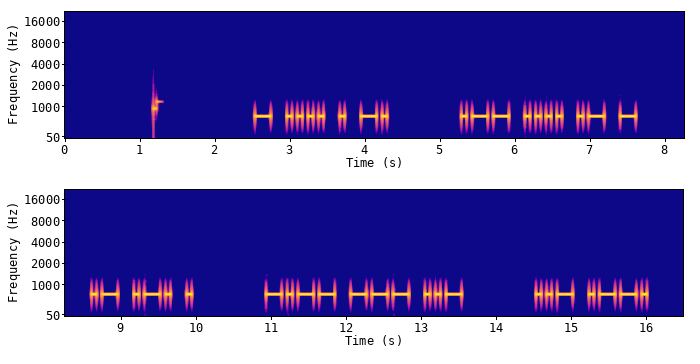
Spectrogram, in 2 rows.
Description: Morse code, heard as a keyed tone, about 17 wpm, 700 Hz. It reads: THEN WHAT ARE YOU UP
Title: 2x Word-Spacing - Sentences from Top 100 Words - 17wpm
